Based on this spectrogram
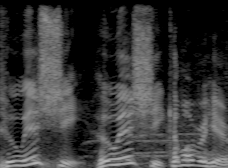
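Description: A man speaks with a Canadian accent. His pace is very slow. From Canada. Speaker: pastor. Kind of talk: conference talk. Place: church. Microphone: handheld.

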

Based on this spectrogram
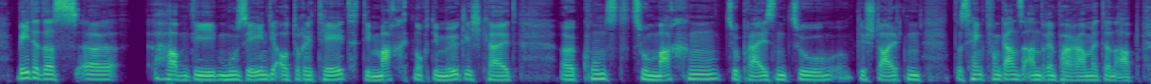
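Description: In a very clean recording with a silent background and a dry, close sound with no echo, a man of medium pitch speaks in an unremarkable speaking voice at a fairly slow pace, with fairly even intonation and very even loudness. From Upper Austria, Linz. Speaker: museum director. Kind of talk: interview.

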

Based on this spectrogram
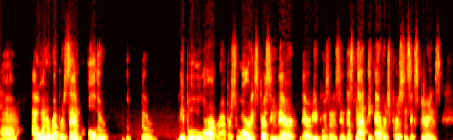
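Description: Over a quiet background, the voice moves with ordinary pitch variation. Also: man, fairly quick pace. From Washington D.C. area, born in Nicaragua. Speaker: hip-hop and spoken word poet, teacher. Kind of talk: interview answer. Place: home room. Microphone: video call.

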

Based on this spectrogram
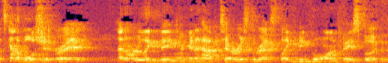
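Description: A man with lively intonation, audible room echo and noticeable background noise. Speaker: stand-up comedian. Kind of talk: stand-up comedy set, crowd banter and jokes. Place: bar. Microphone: camera far.

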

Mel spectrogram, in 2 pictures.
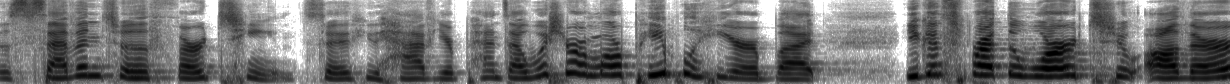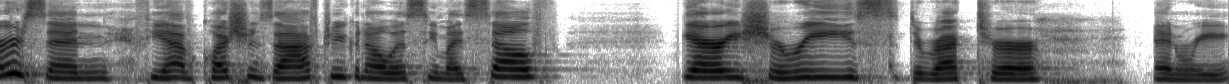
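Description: Her voice sits high for a woman, with lively intonation and big swings in loudness. She speaks at a moderate pace against a quiet background. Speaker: church trip organizer. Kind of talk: church announcement presentation. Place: church. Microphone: handheld.

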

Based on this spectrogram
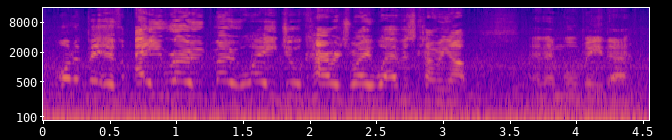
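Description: The speaker is a man, recorded with a dry sound and no echo. Loud background noise is present. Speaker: car vlogger. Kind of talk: casual vlog chat. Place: car. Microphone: camera far.

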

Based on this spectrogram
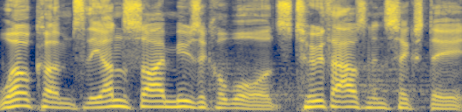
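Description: Putting on a booming character voice, a man speaks at a medium pitch and a fairly slow pace. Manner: booming, epic.

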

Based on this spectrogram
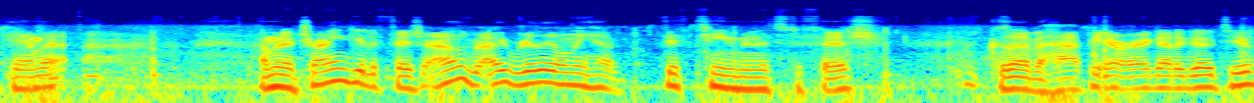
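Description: With an American accent and a fairly high pitch, a man talks at a very fast pace broken by long, frequent pauses, with ordinary pitch variation, light background noise, and a dry sound with no echo. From California (Bakersfield); California. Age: 20s. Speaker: fly fishing guide and video creator; fly fishing guide, video creator. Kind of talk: casual vlog talk to camera. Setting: outdoors at ponds. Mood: mildly frustrated, hurried. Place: open country. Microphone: phone near.

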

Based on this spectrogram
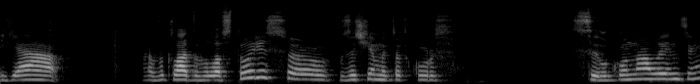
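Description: Against a quiet background, the speech goes very slowly, broken by long, frequent pauses. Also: woman, fairly high pitch for a woman, ordinary pitch variation. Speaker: gestalt therapist, former doctor; audience member. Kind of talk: audience question at a live talk. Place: hall. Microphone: handheld.

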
